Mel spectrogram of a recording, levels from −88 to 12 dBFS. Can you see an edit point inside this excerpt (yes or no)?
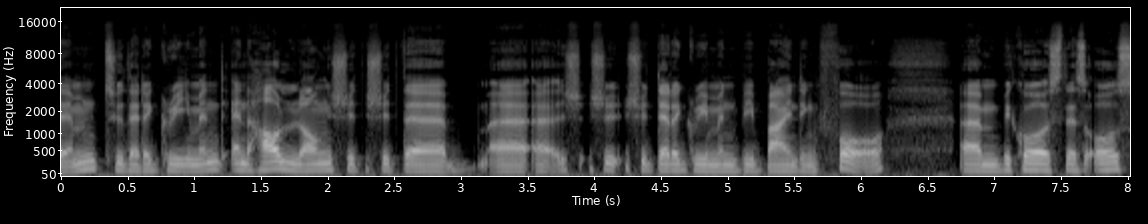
yes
